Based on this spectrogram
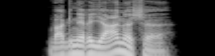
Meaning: inflection of wagnerianisch: 1. strong/mixed nominative/accusative feminine singular 2. strong nominative/accusative plural 3. weak nominative all-gender singular
- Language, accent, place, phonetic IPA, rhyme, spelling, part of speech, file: German, Germany, Berlin, [ˌvaːɡnəʁiˈaːnɪʃə], -aːnɪʃə, wagnerianische, adjective, De-wagnerianische.ogg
